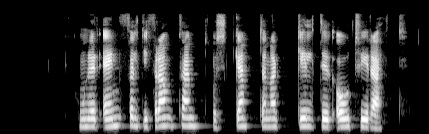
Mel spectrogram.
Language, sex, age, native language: Icelandic, female, 40-49, Icelandic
